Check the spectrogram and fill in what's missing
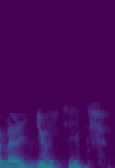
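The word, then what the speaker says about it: maïeutique: Alors la maïotique, c'est pas de la mayonnaise, c'est la maïotique en fait. Ça s'écrit M-A-I-T-I-Q-E, je crois.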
